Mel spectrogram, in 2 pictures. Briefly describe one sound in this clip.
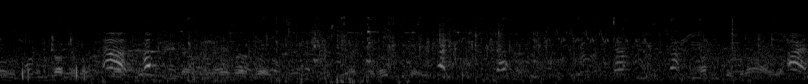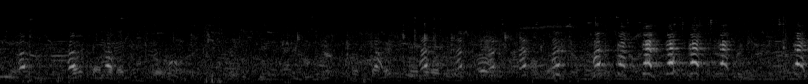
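A man calls out to horses.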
